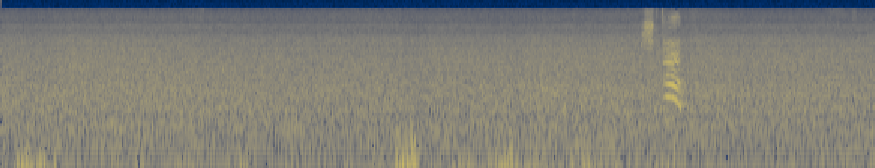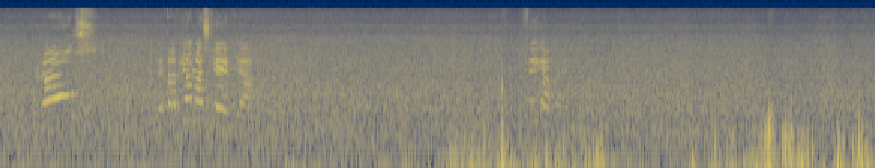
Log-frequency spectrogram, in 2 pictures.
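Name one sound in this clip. Waves wash onto the shore in the distance.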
